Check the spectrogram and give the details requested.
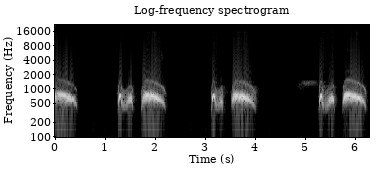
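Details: Stimulated decoy spotted dove cooing steadily in the giọng thổ voice. The clip opens with the end of one croo, then three full phrases follow: a quick paired lead-in and a long falling coo, about every two seconds.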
